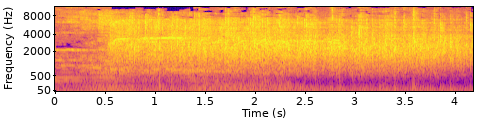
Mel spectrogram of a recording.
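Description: Concert audience applauding at the end of a song. The applause begins about half a second in, as the band's last notes die away, and carries on steadily.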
